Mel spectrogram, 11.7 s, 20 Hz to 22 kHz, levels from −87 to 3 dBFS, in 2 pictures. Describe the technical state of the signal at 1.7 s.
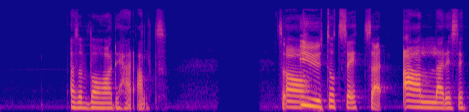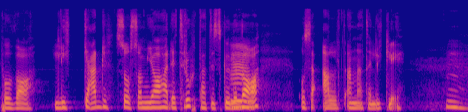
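At 1.7 s the speech signal is intact, with no audible fault at that moment.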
